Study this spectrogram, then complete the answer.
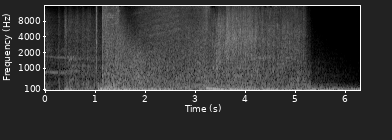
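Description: A rifle fires with a sharp, loud crack and a deep rumbling echo.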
